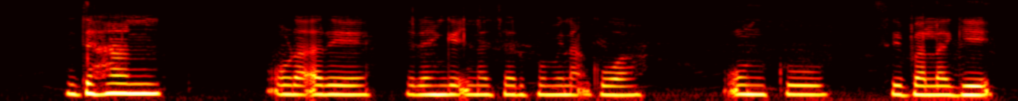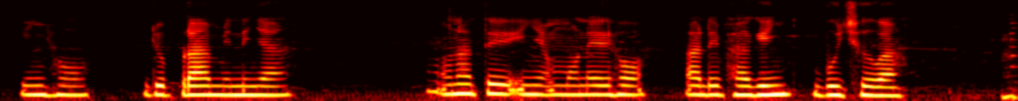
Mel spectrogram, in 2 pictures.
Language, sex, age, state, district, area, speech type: Santali, female, 18-30, West Bengal, Purba Bardhaman, rural, spontaneous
